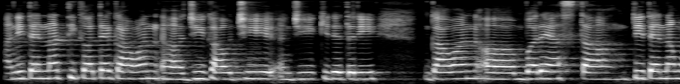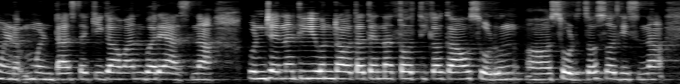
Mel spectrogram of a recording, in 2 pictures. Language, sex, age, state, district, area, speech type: Goan Konkani, female, 18-30, Goa, Murmgao, urban, spontaneous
